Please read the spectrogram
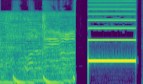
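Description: Pop music with a sung melody and deep, falling bass-drum hits, which cuts off about a second in. After a brief gap a loud, steady, high electronic beep sounds for most of a second, like a TV test tone.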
